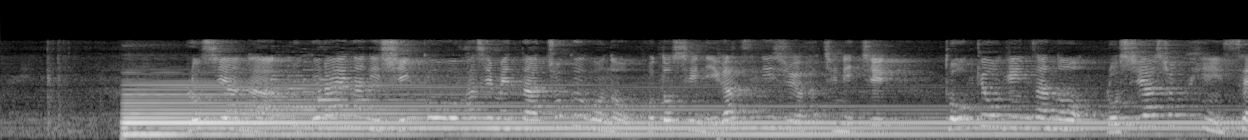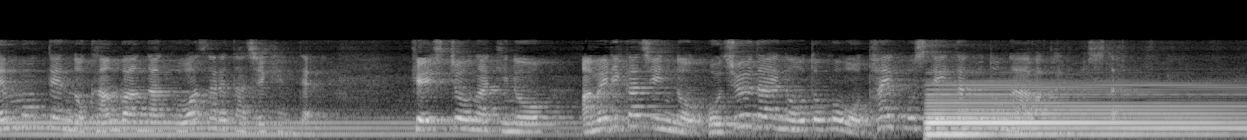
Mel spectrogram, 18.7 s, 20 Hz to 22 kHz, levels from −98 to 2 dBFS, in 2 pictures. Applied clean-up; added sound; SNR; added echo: none; Piano; -4 dB; reverberation time 0.9 s.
